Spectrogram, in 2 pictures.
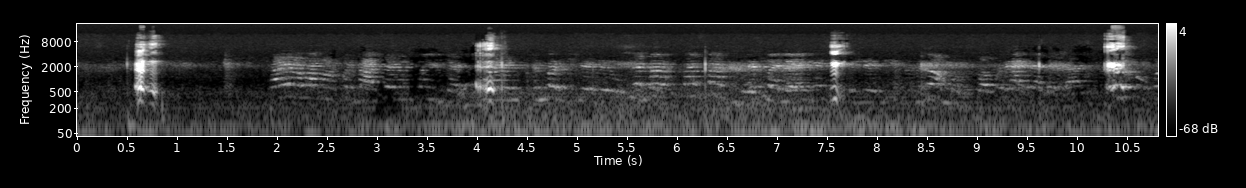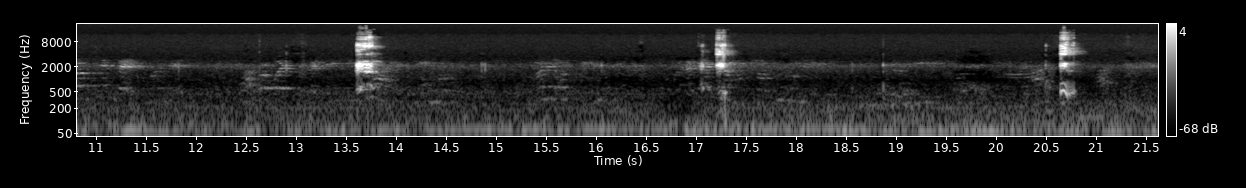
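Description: Sharp, sudden gulping hiccups recur about every three seconds, roughly nine a minute, over quiet room noise and soft background sounds.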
